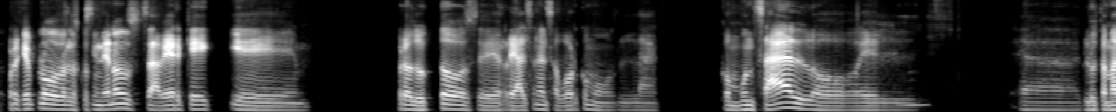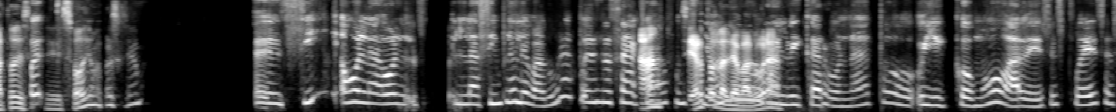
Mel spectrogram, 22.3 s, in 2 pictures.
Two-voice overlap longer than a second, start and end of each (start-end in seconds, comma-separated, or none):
17.5-19.0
